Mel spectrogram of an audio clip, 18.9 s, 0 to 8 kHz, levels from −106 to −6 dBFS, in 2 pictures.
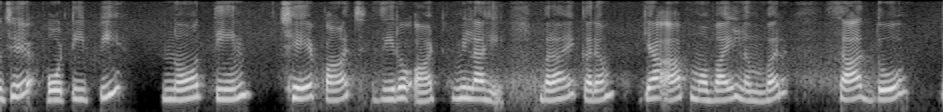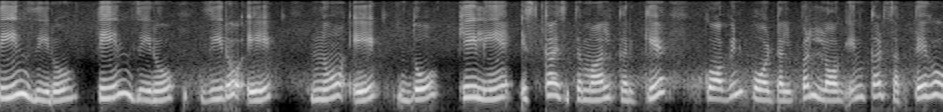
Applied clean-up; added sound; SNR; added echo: neural mask model Resemble Enhance denoiser.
